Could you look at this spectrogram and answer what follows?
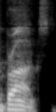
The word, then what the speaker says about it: Bronx: I was on a call this morning and a native of the Bronx said, no, it's not the Bronx. He said, it's the Bronx, D-A, then B-R-O-N-X, for those of us old enough to remember the pronunciation.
